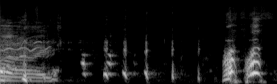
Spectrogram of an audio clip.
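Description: A dog lets out a high, wavering whine, then a string of short, soft yips, and finishes with two louder, sharper barks.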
